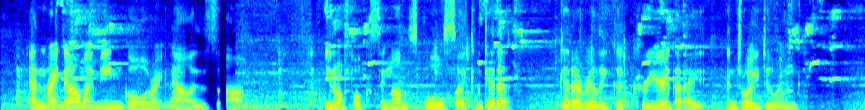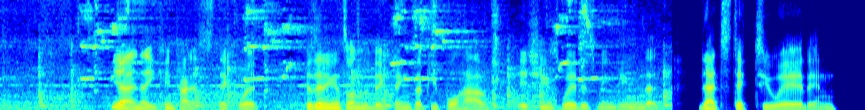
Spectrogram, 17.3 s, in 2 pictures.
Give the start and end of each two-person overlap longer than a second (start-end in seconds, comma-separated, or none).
none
